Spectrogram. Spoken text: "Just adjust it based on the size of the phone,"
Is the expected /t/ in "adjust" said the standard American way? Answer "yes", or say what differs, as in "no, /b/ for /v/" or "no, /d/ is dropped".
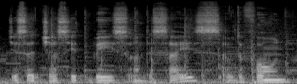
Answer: no, /t/ is dropped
